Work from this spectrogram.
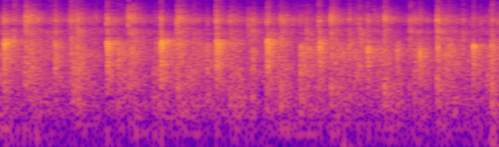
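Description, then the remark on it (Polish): A crowd applauds steadily for a performer who has just played, many hands clapping in a dense, bright patter at moderate loudness, with no one speaking over it. “Zabijcie dla niego brawa jeszcze raz, który grał.”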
